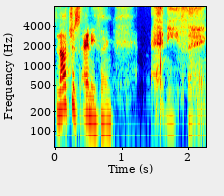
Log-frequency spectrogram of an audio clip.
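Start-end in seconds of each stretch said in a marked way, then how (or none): 1.4-2.3 very soft ASMR whisper. Answering a co-host's invitation for listener questions: asmr whisper. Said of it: "did I do the A S M R whisper?".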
